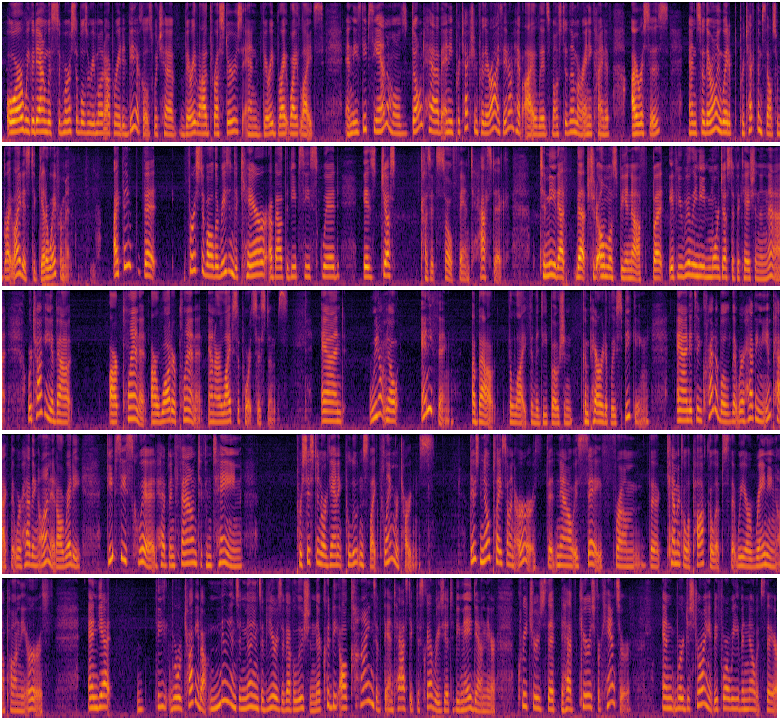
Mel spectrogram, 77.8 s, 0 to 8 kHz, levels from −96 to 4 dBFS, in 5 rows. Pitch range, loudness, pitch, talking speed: 185-235 Hz, -23 LUFS, 210 Hz, 165 wpm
